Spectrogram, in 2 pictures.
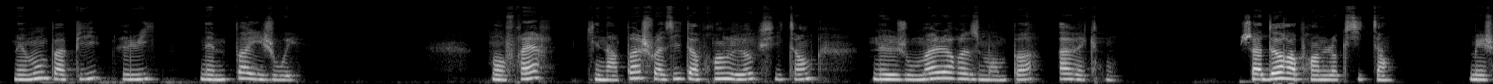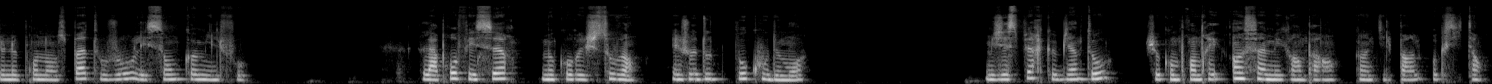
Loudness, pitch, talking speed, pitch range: -20 LUFS, 225 Hz, 120 wpm, 205-245 Hz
